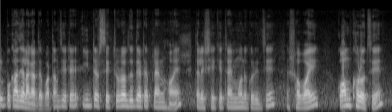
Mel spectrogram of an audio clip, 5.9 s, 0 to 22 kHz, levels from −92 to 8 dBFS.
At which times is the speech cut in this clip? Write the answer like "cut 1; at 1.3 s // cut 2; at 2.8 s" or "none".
cut 1; at 0.9 s // cut 2; at 4.3 s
